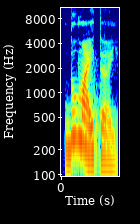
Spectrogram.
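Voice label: "думайтӧй", Komi, female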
